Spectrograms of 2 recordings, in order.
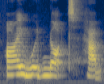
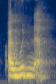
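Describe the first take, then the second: First: Every word is said fully and separately. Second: The words run together; the t and v drop.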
